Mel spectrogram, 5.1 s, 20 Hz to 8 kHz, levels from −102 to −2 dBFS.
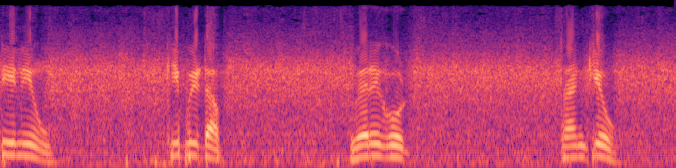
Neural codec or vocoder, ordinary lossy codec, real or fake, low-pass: none; MP3, 48 kbps; real; 7.2 kHz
